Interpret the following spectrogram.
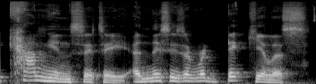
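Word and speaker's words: Cañon City: into a kind of it gives it a y sound right so i think instead of canon city or canon city it's gonna be canyon city and this is a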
